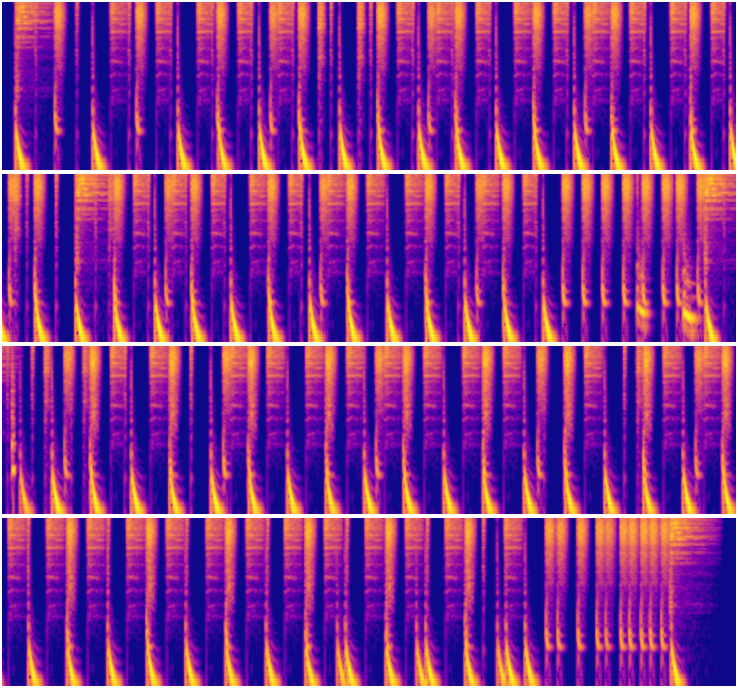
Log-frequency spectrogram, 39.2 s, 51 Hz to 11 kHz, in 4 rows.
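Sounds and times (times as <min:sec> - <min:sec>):
house drum kit on a synthesizer: 0:00.0 - 0:38.8.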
